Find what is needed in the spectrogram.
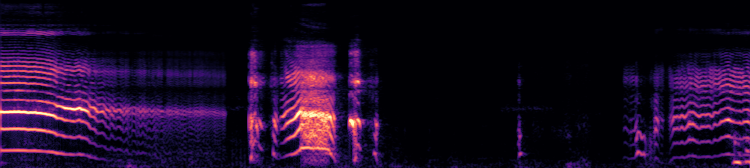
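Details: Infant crying: a long wailing cry, then short sobbing cries and whimpers with pauses; ordinary infant crying.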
